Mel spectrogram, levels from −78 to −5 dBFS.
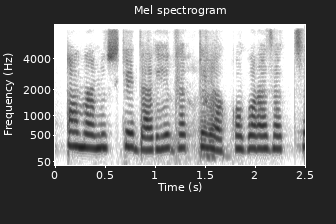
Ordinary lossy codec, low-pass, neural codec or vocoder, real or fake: AAC, 48 kbps; 7.2 kHz; codec, 16 kHz, 1 kbps, FreqCodec, smaller model; fake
